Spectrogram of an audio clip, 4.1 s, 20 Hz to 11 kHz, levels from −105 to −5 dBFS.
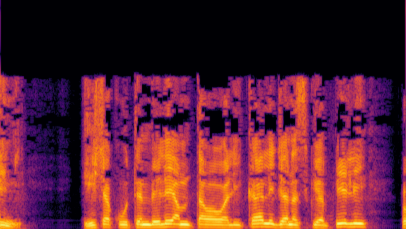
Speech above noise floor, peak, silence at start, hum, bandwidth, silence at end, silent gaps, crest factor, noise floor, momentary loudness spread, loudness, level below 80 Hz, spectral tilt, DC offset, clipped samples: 54 dB; 0 dBFS; 0 s; none; 7.8 kHz; 0.4 s; none; 16 dB; -69 dBFS; 7 LU; -15 LUFS; -54 dBFS; -5 dB/octave; under 0.1%; under 0.1%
